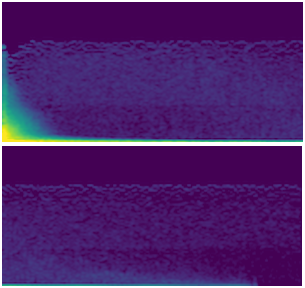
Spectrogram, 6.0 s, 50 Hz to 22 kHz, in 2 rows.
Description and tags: Symphonic Concert Bass Drum Vel32
Ludwig 40'' x 18'' suspended concert bass drum, recorded via overhead mics in multiple velocities.
bass, concert, drum, orchestral, symphonic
